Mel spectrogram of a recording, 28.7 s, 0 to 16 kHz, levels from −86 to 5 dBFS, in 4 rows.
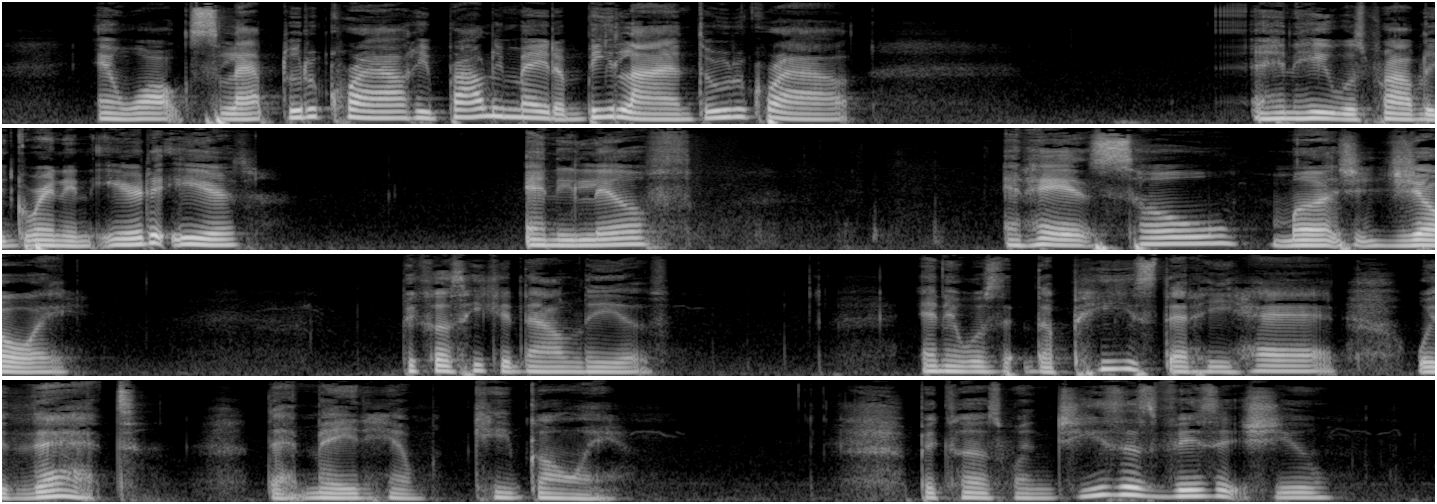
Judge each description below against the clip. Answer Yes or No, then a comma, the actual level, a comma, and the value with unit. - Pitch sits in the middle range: Yes, medium, 155 Hz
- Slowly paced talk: Yes, slow, 115 wpm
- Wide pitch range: No, average, 4.2 semitones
